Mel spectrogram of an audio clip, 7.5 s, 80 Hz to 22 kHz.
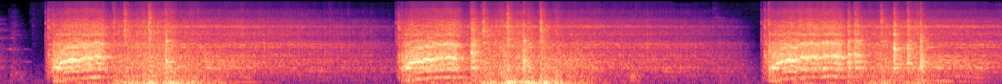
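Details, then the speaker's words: Toyota 1UZ V8 swapped into a 1989 Toyota pickup, first start attempts; three short ragged cranking bursts that never run; misfiring on half the cylinders because one ignition coil was unplugged. "think i found the issue one of the coils wasn't plugged in so it was only kind of firing on half the cylinder"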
